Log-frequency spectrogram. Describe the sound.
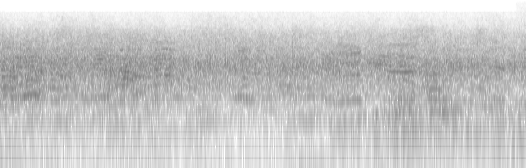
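Sustained audience applause, a dense, steady wash of many hands clapping at an even loudness for several seconds, with a faint murmur of voices mixed in.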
